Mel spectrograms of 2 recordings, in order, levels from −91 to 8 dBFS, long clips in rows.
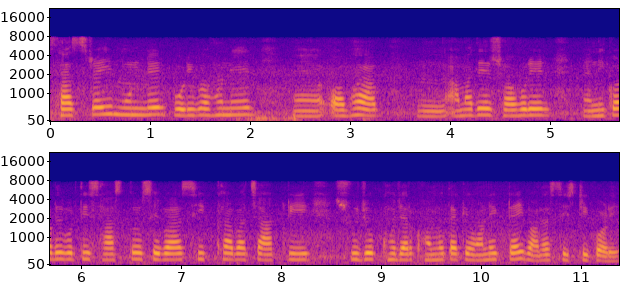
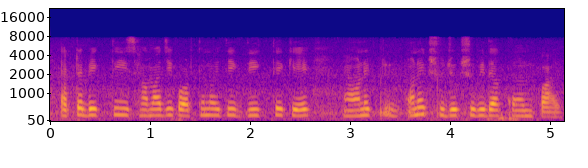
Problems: constant background noise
